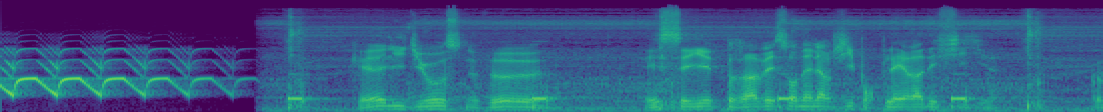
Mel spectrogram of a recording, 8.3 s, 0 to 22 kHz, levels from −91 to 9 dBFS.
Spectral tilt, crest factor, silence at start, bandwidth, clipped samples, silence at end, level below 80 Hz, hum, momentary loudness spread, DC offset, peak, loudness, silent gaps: -3 dB/octave; 18 dB; 0 s; 17 kHz; under 0.1%; 0 s; -44 dBFS; none; 16 LU; under 0.1%; -2 dBFS; -19 LUFS; none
